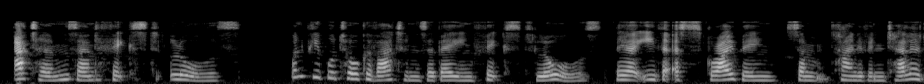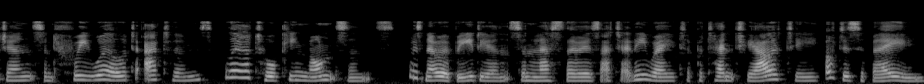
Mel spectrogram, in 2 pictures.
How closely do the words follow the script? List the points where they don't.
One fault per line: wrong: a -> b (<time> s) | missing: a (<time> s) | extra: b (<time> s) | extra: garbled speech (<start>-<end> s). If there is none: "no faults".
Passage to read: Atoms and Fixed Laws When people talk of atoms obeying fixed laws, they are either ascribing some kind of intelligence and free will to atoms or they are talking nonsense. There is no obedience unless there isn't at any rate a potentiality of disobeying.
wrong: isn't -> is (15.1 s)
